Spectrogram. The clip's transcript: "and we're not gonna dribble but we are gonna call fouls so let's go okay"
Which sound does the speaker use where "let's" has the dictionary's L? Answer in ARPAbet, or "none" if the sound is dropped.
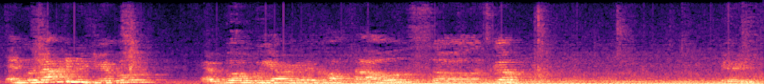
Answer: L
